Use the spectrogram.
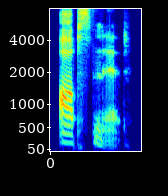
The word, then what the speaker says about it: obstinate: have obstinate obstinate and notice how I pronounce it with a schah at the end obstinate not obstinate this means refusing to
